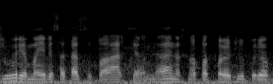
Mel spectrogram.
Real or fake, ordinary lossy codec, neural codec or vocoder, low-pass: fake; Opus, 24 kbps; codec, 32 kHz, 1.9 kbps, SNAC; 14.4 kHz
